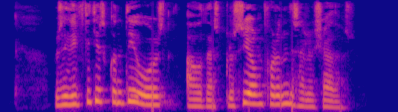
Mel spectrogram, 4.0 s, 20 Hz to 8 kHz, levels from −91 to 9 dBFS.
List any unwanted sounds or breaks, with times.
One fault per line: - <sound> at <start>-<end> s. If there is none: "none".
none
